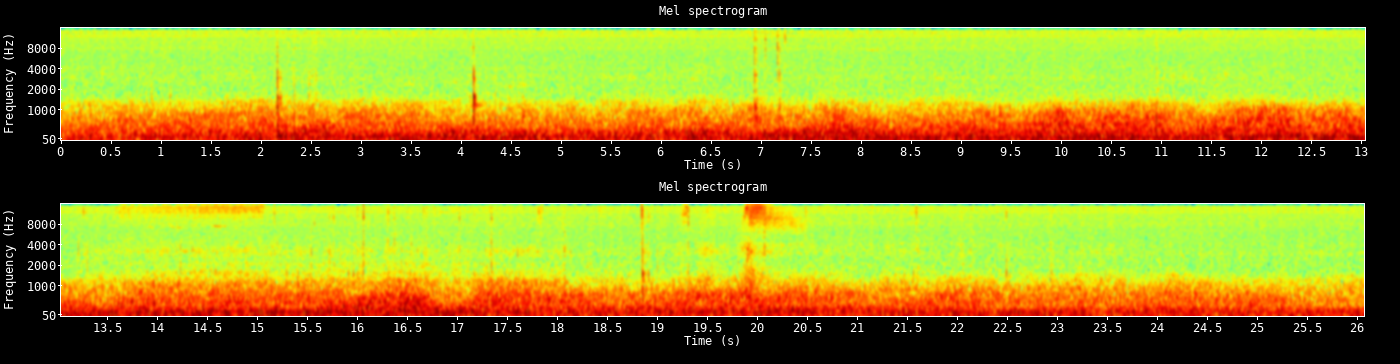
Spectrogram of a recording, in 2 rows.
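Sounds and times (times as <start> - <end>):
boat motor humming: 13.6 - 18.1.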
